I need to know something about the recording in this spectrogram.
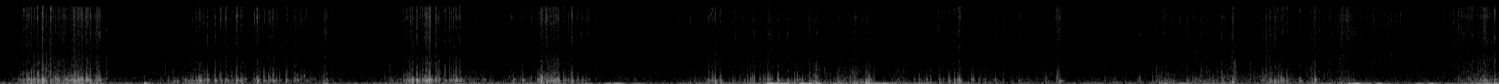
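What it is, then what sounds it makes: Plastic-bristle scrub brush. Long nails flick and scratch the stiff white plastic bristles of a hand-sized scrub brush held close to the mic. The result is soft, dense, crackling scratches and bristle flicks that come in uneven bursts. The sound is quiet and mostly low in tone.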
